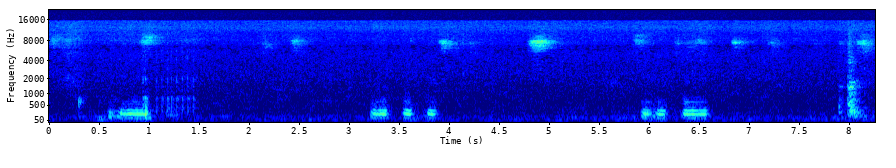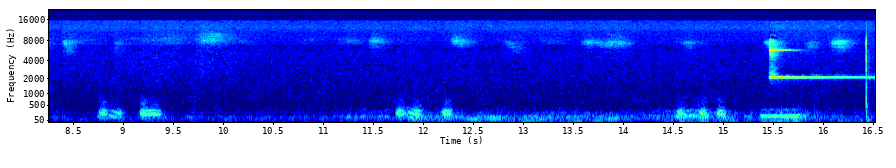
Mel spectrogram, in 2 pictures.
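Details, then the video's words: A three-year-old orange tabby cat sleeping indoors and snoring: short, soft, rasping breaths in regular bursts, roughly every one to two seconds, in a quiet room, with a brief electronic beep near the end. "Snoring Tiger"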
